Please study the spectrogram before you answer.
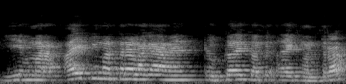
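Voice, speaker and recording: A man's voice: high voice, normal speed, sharp tone, echoey room, highs cut off. A man teaching a classroom lesson, repeating each sound and asking the class to say it back.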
